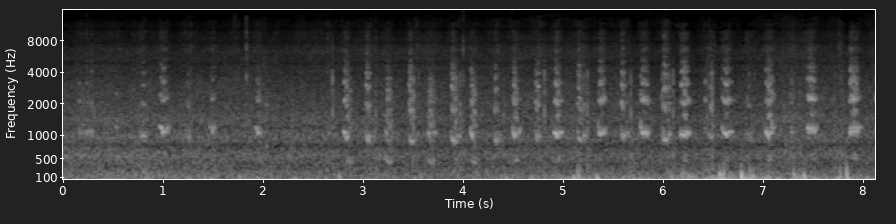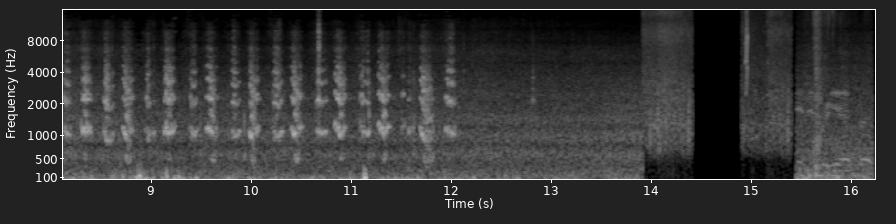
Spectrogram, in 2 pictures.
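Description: Bow drill: a driftwood spindle squeaking in a driftwood hearth board, one squeak with each stroke of the bow, as the friction heats the wood until it smokes. The squeaking stops about twelve seconds in.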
